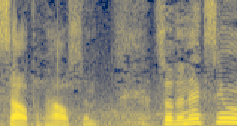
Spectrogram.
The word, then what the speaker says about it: Houston: same as Houston the city but it's we pronounce it Houston here and Soho is simply south of Houston and that is that section of town which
